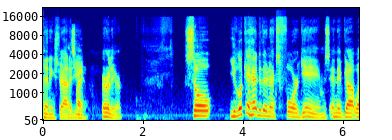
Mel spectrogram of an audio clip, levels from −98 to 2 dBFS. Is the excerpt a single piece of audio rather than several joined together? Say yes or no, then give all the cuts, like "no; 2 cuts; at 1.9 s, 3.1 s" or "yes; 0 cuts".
yes; 0 cuts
